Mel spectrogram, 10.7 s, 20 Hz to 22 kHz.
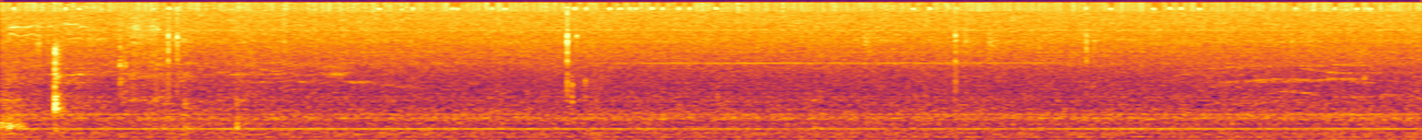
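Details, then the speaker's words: PNY RTX 5080 Slim GPU at idle in large case with other system fans running: very faint steady airy hum and low whir, no ticking or rattle; incredibly quiet, normal idle fan noise. "Yeah, it's incredibly quiet, obviously."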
